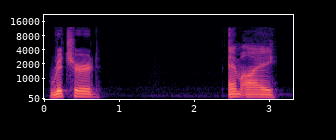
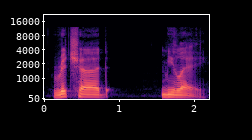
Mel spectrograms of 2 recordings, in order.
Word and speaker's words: Richard Mille: Can we get GC to stop pronouncing Richard M-I-L-L-E like that? It is pronounced Richard Mille rather than Richard Millet.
